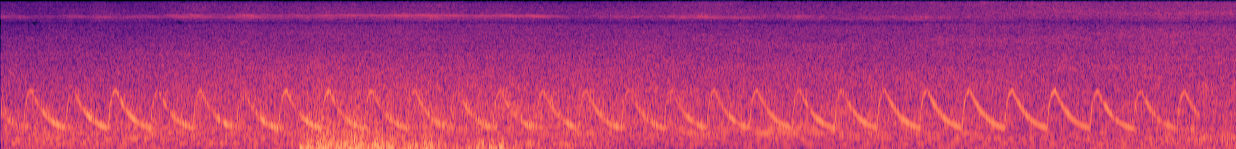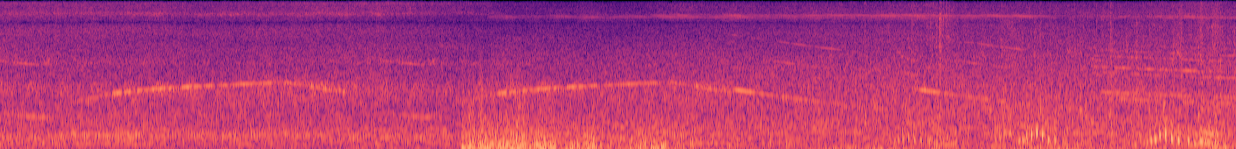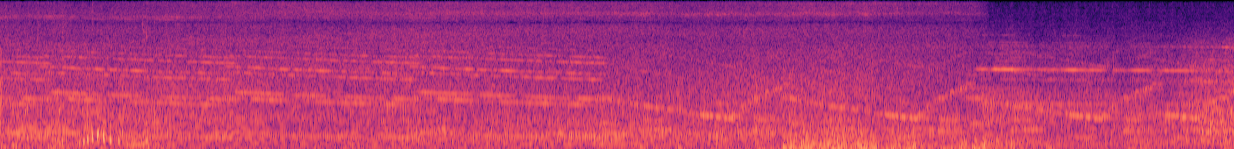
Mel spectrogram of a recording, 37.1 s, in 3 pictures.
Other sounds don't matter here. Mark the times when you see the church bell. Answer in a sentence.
You can't hear the church bell here.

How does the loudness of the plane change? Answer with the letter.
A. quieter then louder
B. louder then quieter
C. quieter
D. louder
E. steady
E.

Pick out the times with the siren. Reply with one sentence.
You can hear the siren from 0.0 to 37.0 s.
